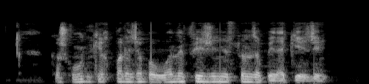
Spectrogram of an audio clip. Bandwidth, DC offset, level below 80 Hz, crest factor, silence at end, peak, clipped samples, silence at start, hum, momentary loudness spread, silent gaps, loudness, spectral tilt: 8 kHz; under 0.1%; -52 dBFS; 18 dB; 0.4 s; -4 dBFS; under 0.1%; 0.15 s; none; 14 LU; none; -21 LUFS; -5.5 dB/octave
